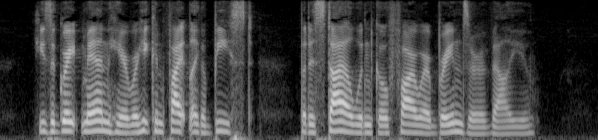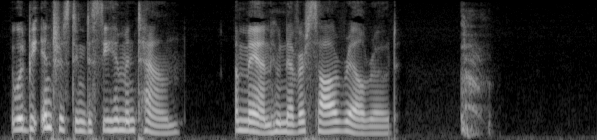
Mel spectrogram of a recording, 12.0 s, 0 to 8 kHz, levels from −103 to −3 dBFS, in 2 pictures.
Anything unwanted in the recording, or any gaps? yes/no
yes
